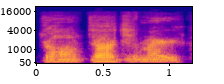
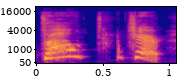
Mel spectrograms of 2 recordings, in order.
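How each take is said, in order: First: Low, slow growl of a warning. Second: High-pitched mock yell; retold yell, pitched way up; imitated yell. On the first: Retold or imitated. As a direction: imitate a strange voice forced out mid-panic. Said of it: "where'd that voice come from?". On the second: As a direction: yelp it out like an urgent warning. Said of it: "and G yelled".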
